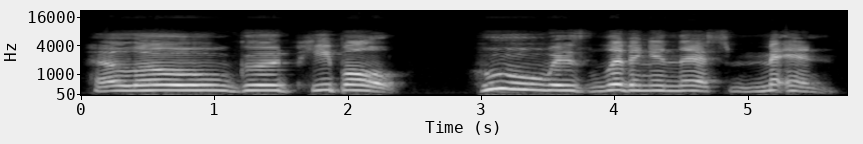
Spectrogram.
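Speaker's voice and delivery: booming, slow, loud bear call; bellowing bear. A narrator's reading. Bear bellowing into the mitten at the animals. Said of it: "he stopped and bellowed".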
